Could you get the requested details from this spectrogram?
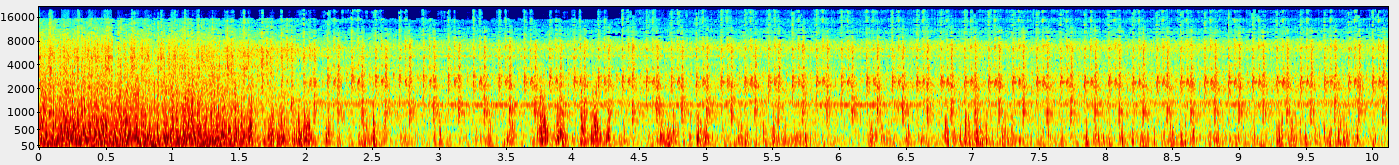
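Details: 1995 Chevy Silverado 5.7L 350 V8: steady deep knock about three a second over idle, louder as revs rise; bottom-end knock, possible bearing damage suspected, not confirmed.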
